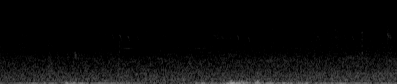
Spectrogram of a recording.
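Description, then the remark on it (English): Faint birdsong in a garden in spring: sparse high chirps scattered over a low, steady background rumble, with no one speaking. “I can hear birds singing in a way that I couldn't a month ago.”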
